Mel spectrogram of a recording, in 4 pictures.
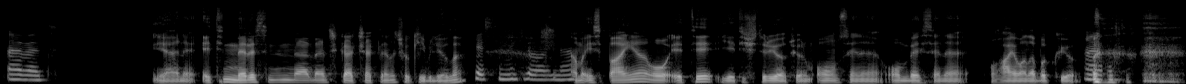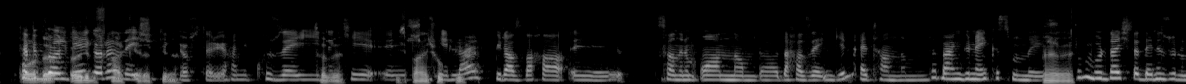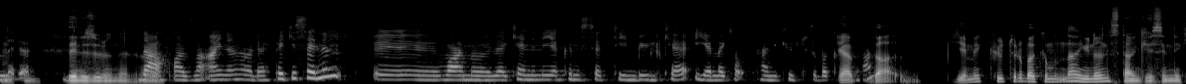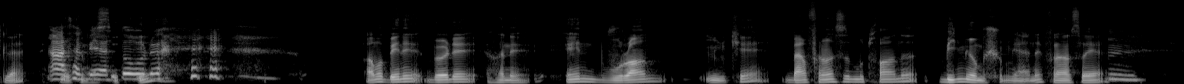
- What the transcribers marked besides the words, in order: other background noise; chuckle; tapping; other noise; chuckle
- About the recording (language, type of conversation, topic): Turkish, unstructured, Farklı ülkelerin yemek kültürleri seni nasıl etkiledi?
- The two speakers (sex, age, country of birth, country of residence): female, 25-29, Turkey, Spain; male, 30-34, Turkey, Portugal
